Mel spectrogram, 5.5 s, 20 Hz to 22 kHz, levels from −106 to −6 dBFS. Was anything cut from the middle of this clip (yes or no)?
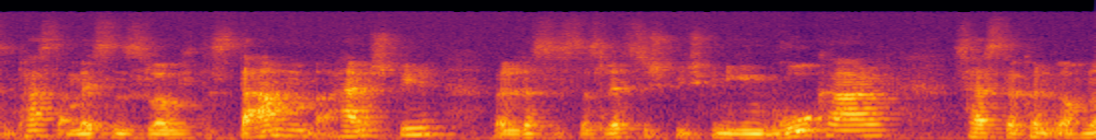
no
